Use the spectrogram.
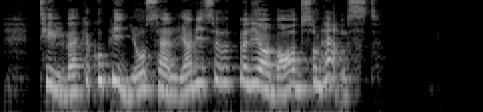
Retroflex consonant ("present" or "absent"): absent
